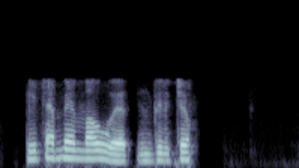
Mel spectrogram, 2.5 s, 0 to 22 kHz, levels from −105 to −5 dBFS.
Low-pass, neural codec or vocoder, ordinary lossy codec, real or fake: 3.6 kHz; codec, 16 kHz in and 24 kHz out, 1.1 kbps, FireRedTTS-2 codec; none; fake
